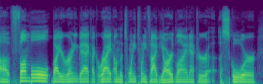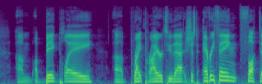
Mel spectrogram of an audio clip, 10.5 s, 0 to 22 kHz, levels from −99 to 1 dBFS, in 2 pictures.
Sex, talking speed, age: male, 170 wpm, 20-39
